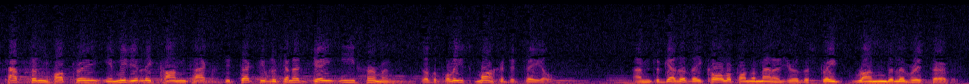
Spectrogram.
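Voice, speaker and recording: A man's voice: mid-range voice, lively intonation, fairly quick, soft background music. A man with an American accent reading scripted narration for a 1930s radio crime drama. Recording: muffled vintage radio recording.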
